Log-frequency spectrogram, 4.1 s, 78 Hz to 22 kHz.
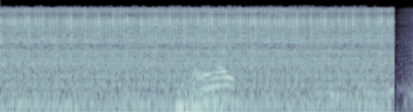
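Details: Toyota 1GD-FTV diesel: fast, uneven metallic rattle from the front of the engine over hissy background; timing chain rattle, common on 1GD, timing chain kit replaced.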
